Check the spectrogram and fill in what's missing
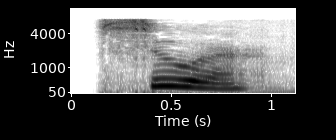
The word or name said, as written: soor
